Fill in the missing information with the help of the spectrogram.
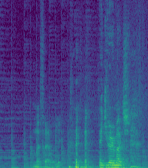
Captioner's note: laughs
